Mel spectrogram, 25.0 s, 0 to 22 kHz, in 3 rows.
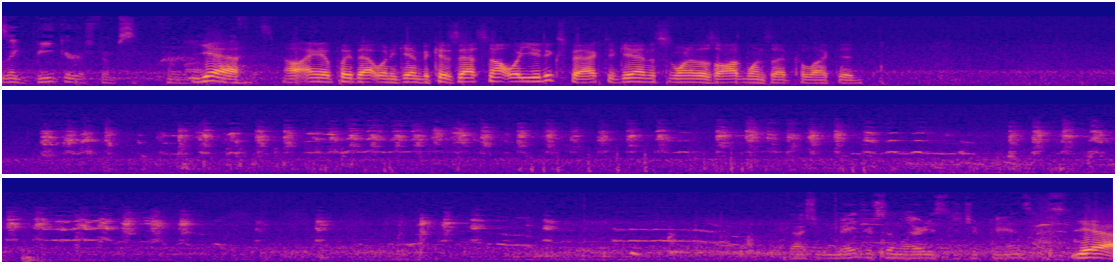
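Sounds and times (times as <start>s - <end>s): foxes chattering: 8.6s - 25.0s.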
